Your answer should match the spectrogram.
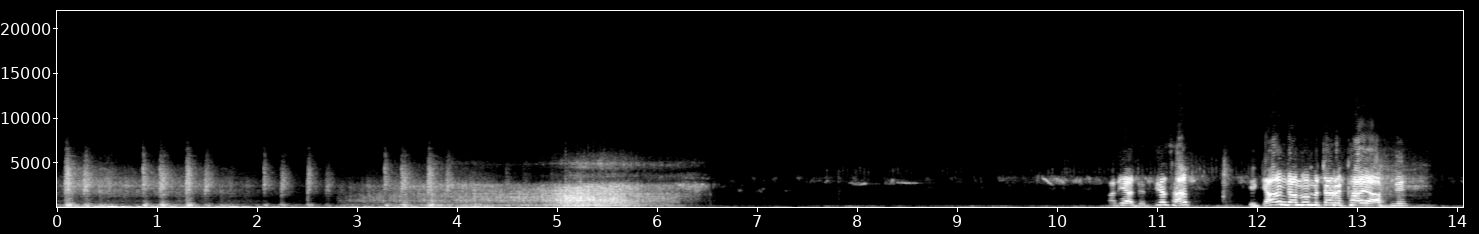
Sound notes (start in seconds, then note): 0.0 train rumbling; 5.0 brakes squeal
